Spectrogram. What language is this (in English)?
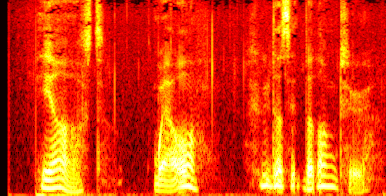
English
